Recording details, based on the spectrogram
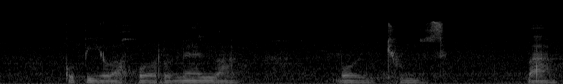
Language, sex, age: Tswana, male, 23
